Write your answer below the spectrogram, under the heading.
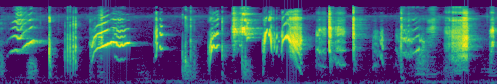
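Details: Javan myna song, a varied jumble of harsh squawks, sharp clicks and whistled notes with rising and falling slurs, delivered in rapid irregular bursts with brief gaps.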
